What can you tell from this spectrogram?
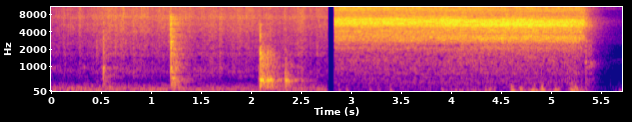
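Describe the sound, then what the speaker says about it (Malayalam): Grated coconut goes into hot coconut oil for a chickpea curry; a few utensil taps come first, then a loud sudden sizzle holds steadily before cutting off abruptly near the end. "കുറച്ച് വെളിച്ചെണ്ണ ഒഴിച്ചിട്ട് വേണം വറുത്തെടുക്കാൻ."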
